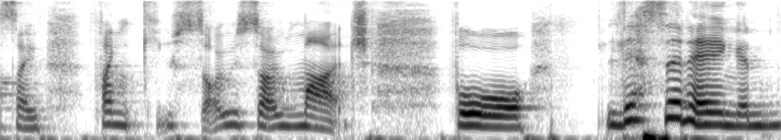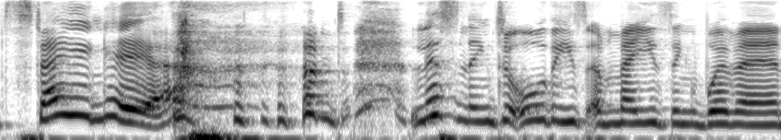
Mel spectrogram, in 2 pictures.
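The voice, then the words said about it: British accent. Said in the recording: “I know you can tell from my accent I'm British”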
